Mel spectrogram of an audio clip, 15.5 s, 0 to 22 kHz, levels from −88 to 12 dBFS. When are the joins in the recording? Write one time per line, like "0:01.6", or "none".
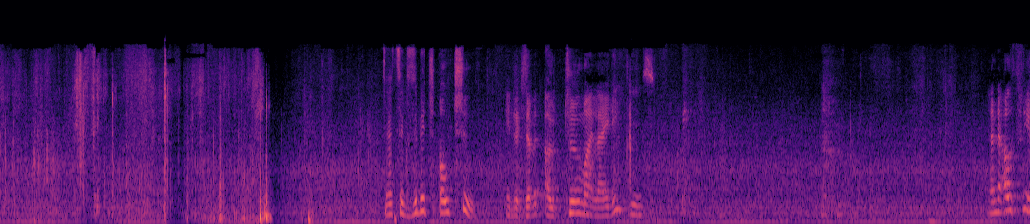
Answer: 0:03.3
